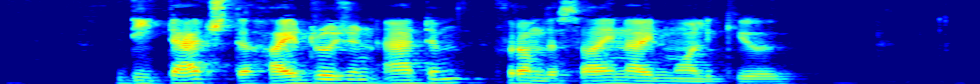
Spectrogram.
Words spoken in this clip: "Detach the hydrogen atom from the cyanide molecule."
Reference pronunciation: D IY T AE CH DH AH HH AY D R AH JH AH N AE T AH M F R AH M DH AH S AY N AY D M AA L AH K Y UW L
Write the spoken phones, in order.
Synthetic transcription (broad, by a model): D IY T AE CH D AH HH AY D R AH JH AH N AE T AH M F R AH M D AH S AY N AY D M AA L AH K Y UW L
